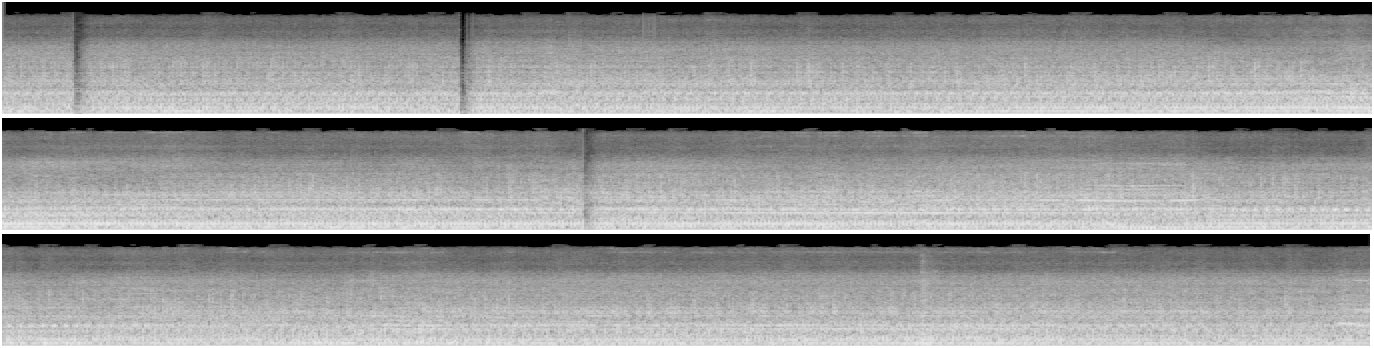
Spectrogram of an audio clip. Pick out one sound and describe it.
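A small tractor engine runs with a steady diesel rumble, close by.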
